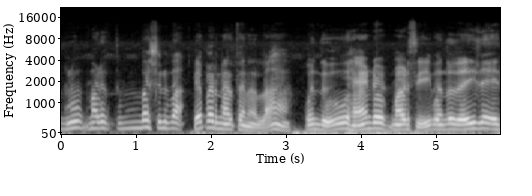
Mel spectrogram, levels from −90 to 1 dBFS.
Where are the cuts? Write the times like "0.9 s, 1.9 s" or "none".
1.7 s, 3.1 s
